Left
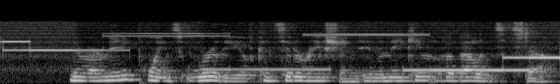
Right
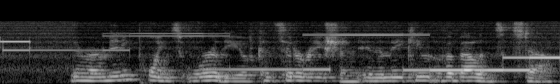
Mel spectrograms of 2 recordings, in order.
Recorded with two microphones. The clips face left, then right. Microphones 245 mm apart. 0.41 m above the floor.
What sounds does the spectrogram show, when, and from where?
0.7 s a woman speaking: 65° left (ahead or behind), 6 m; by 5.5 s 25° left (ahead or behind), 6.5 m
